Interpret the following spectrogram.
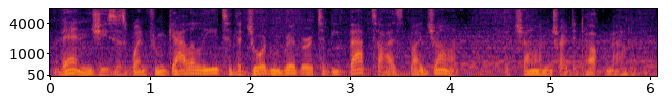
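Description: A man's voice: lowish voice, animated, moderate pace. A man reading scripted narration for a dramatized audio Bible. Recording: faint music behind the voice. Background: music.

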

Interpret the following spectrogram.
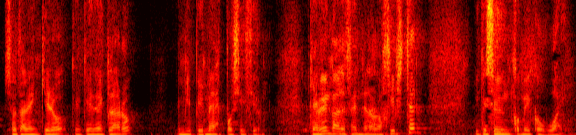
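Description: A man, a comedian talking on a stage panel through a handheld mic, halting with many restarts and a wry self-mocking tone. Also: mid-range voice, expressive, darkish tone, slight background noise. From Castilla-La Mancha, Spain. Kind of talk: panel discussion. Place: stage of a cultural centre auditorium.

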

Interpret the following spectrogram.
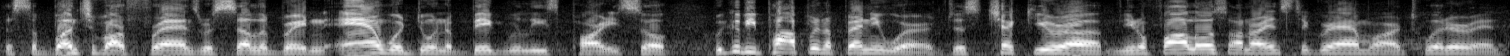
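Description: A young man, a musician guest, talking up upcoming parties at an indoor event on a handheld mic, brisk and hyped. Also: fairly high pitch. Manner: brisk, hype, promotional. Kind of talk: casual interview talk.

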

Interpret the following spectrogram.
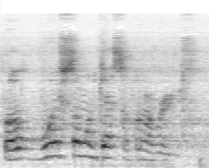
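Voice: medium pitch, lively intonation, a little fast, slight background noise. A player chatting casually during a game, teasing and arguing with friends. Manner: teasing, argumentative. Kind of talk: casual gaming chat. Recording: echoey room, far from mic.

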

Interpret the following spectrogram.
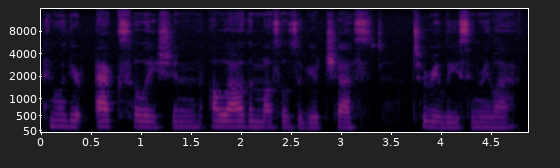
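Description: Calm lady doing guided meditation, really mellow n relaxed voice, pretty flat tone, slow soothing phrases w pauses. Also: deep voice.

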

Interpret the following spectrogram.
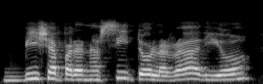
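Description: A woman's voice: on the high side, slow. An effusive, sentimental Argentine woman in her sixties, chatting as an interview guest about her work. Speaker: radio drama director, guest. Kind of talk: casual conversational interview. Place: indoors at home. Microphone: phone or laptop on video call. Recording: dull lo-fi video call.

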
